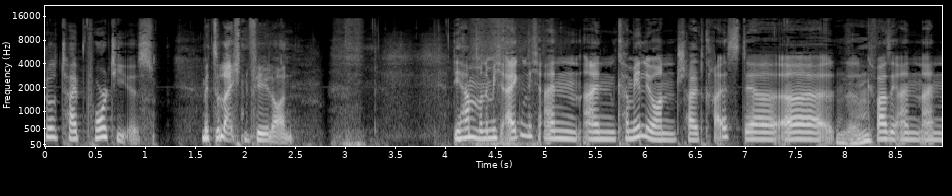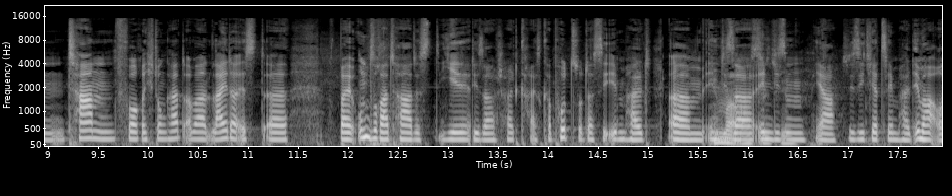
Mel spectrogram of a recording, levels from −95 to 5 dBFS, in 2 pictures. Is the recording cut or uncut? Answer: cut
